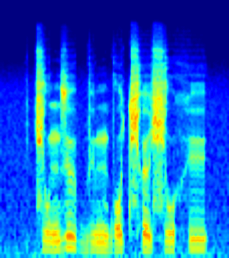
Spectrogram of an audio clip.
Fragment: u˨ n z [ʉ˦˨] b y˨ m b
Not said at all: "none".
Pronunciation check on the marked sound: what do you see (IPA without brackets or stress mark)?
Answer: ʉ˦˨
